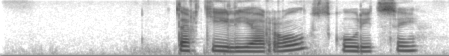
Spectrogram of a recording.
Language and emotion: Russian, neutral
